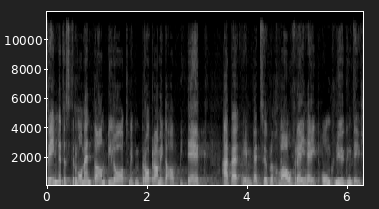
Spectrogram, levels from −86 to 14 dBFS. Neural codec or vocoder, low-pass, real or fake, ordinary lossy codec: codec, 24 kHz, 3 kbps, HILCodec; none; fake; none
